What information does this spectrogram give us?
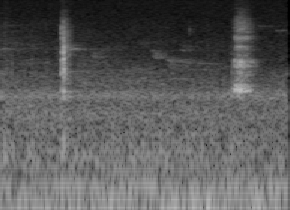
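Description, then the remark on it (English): Two harsh, rasping screeches from a Eurasian jay, spaced about a second apart, against quiet outdoor background noise. “So how do you know it's a Jay?”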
